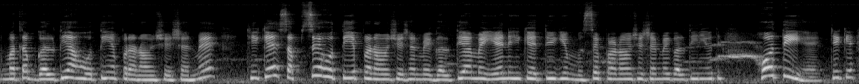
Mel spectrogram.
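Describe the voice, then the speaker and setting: A woman teaching Hindi who explains pronunciation patiently, repeating words slowly and turning letters into little characters. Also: high voice. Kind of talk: classroom lesson explaining pronunciation.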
